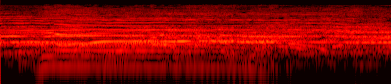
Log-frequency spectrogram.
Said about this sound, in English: A lot of the crowd cheered, but there were some boos as well from the basketball players who stopped practicing to come over and watch.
